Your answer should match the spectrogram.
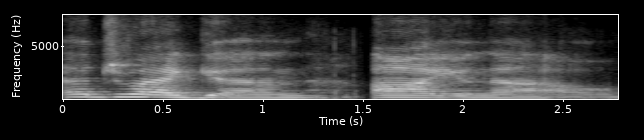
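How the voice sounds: Putting on a character voice, a woman rumbles at a fairly low pitch.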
